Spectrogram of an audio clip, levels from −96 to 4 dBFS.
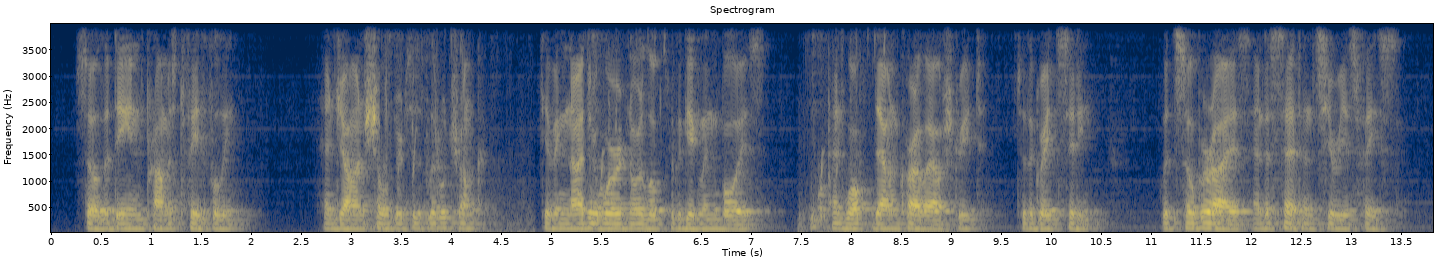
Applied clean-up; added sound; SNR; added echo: neural separator model SepFormer DNS4.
